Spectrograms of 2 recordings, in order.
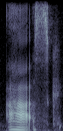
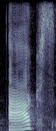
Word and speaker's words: ask: as the verb to ask. So ask is to ask a question, axe is the tool.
